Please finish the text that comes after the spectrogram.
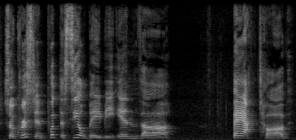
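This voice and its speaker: A woman's voice: medium pitch, lively intonation, slow pace, sharp tone. A woman teacher reading a children's story aloud expressively, with emphasis, addressing young listeners directly.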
